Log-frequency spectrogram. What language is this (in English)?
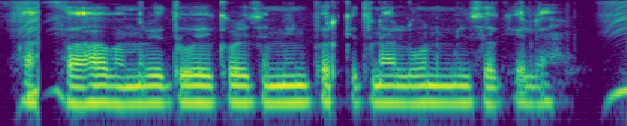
Bhojpuri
